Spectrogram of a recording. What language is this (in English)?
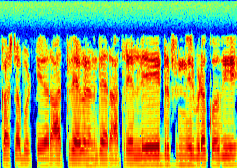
Kannada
